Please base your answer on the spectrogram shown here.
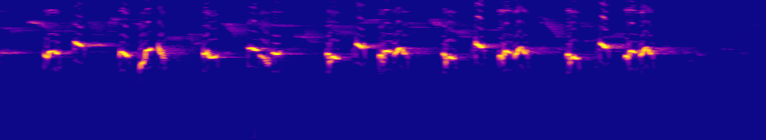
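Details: Lively gacor ngerol song from a sooty-headed bulbul: a rapid series of rich, bubbling, slurred notes in pairs and triplets, rolling on for over three seconds before fading out.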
